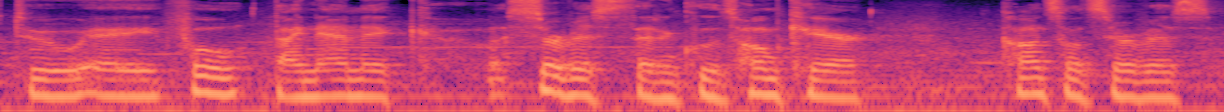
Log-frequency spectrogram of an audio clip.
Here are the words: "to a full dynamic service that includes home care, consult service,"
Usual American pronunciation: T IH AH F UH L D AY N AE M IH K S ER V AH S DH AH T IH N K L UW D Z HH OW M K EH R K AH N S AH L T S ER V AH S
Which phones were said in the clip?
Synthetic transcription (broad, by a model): T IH AH F UH L D AY N AE M IH K S ER V AH S DH AH T IH N K L UW D Z HH OW M K EH R K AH N S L T S ER V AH S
